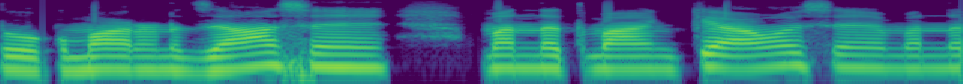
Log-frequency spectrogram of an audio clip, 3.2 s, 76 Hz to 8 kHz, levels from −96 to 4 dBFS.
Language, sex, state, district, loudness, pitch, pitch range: Marwari, female, Rajasthan, Churu, -17 LUFS, 185 Hz, 175-195 Hz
